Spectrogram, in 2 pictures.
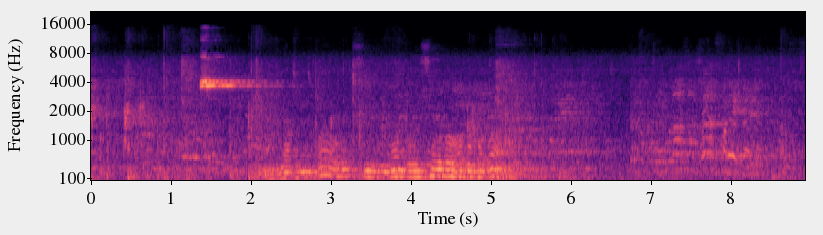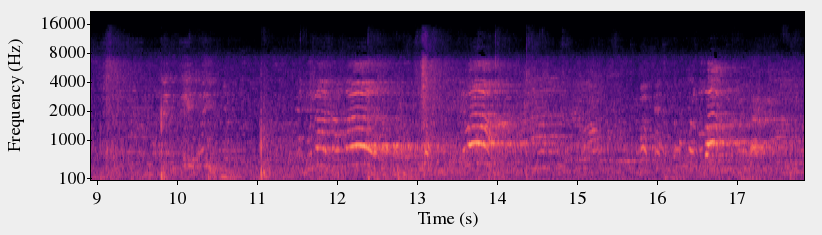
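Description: Sneakers squeak sharply on a court floor.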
